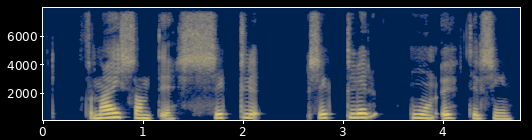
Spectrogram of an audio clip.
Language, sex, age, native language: Icelandic, female, 13, Icelandic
